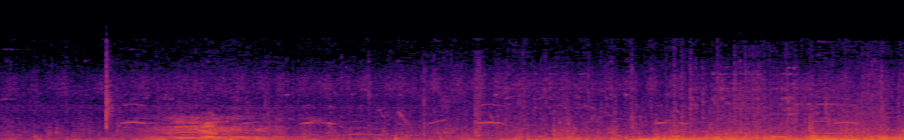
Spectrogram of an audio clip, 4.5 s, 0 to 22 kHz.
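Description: A horse whinnies in Red Dead Redemption 2 with hoof clops and a rattling cart or harness in the background, the neigh rising about a second in against steady outdoor ambience.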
